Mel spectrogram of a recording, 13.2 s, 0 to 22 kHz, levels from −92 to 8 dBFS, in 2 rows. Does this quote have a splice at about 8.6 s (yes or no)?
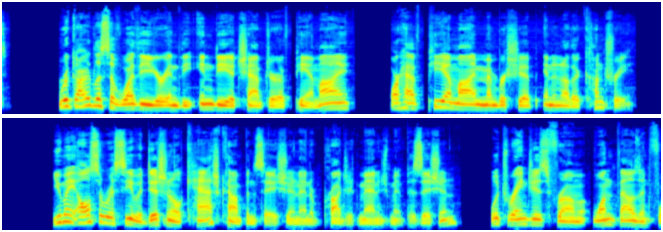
no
